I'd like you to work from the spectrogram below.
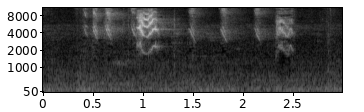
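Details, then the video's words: Female yellow-bellied seedeater calling to stimulate males: a few short, high chirps, with one louder, denser burst near the middle and fainter chips around it. "fêmea de coleiro baiano chamando Muito Para Esquentar coleiro baiano"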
